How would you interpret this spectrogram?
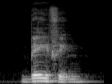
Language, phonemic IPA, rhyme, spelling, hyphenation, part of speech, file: Dutch, /ˈbeː.vɪŋ/, -eːvɪŋ, beving, be‧ving, noun, Nl-beving.ogg
- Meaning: tremor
